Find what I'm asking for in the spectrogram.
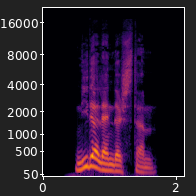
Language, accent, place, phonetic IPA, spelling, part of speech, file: German, Germany, Berlin, [ˈniːdɐˌlɛndɪʃstəm], niederländischstem, adjective, De-niederländischstem.ogg
- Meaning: strong dative masculine/neuter singular superlative degree of niederländisch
